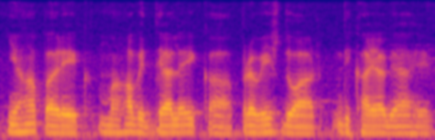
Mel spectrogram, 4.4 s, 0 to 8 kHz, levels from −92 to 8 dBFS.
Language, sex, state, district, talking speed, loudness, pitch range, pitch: Hindi, male, Uttar Pradesh, Lalitpur, 135 wpm, -16 LUFS, 100-110 Hz, 105 Hz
